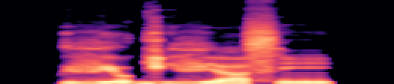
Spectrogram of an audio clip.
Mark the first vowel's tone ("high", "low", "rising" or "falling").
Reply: high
